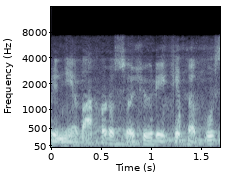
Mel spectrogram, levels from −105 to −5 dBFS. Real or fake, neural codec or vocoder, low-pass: fake; codec, 16 kHz, 4 kbps, FreqCodec, smaller model; 7.2 kHz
